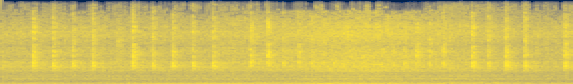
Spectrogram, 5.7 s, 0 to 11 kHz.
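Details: 2014 Ram 1500 with 5.7 L engine at idle: sharp, light ticks about three a second, slightly uneven, over a low steady idle rumble; ticking at idle, source undetermined.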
